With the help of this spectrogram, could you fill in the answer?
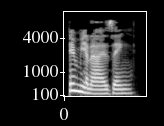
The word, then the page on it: immunizing: British English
